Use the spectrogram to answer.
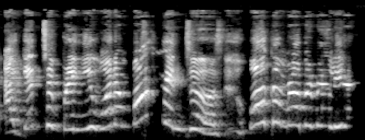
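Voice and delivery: bright, high podcast host intro, pitched well up; super excited. Real, not acted. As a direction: welcome the guest with big energy, voice lifted high. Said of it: "super excited".

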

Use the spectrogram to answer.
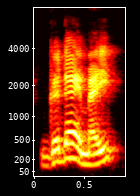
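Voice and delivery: stock Australian greeting accent. Shown as a demonstration. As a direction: put on a rough, amateur Australian accent. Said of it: "like, Australian accent, everybody can go".

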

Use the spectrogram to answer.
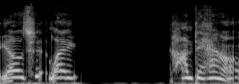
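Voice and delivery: exasperated big brother. Retold or imitated. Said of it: "it feels like a little brother where it's just like".

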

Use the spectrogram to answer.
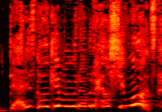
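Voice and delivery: very high, fast comic voice; mock giving in. Dad admitting he's wrapped round her finger, squeakily. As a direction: race through it in a squeaky mock voice. Mocking his own giving in.

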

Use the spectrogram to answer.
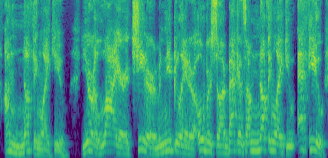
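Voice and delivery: furious outburst. Retold or imitated. Son hanging up on father, building to a furious shout. Angry phone fight with father.

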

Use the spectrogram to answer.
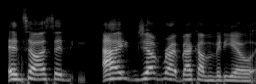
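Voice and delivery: ordinary delivery

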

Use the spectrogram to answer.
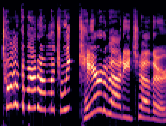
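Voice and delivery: very high, upset protest; retold tearful outburst. Woman retelling her crying reply to him, upset protest. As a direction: replay an indignant, tearful comeback in a high voice. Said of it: "I was crying".

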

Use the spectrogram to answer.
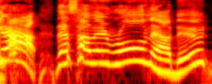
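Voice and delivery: high, loud excited shout. Real, not acted. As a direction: shout it out laughing. Laughing loud reply.

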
